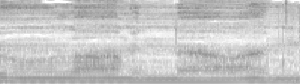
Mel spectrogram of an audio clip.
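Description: Acoustic rock song: a male voice holds one long sung note, its pitch wavering slightly, over acoustic guitar.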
